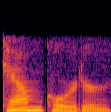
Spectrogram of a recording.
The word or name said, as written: camcorder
